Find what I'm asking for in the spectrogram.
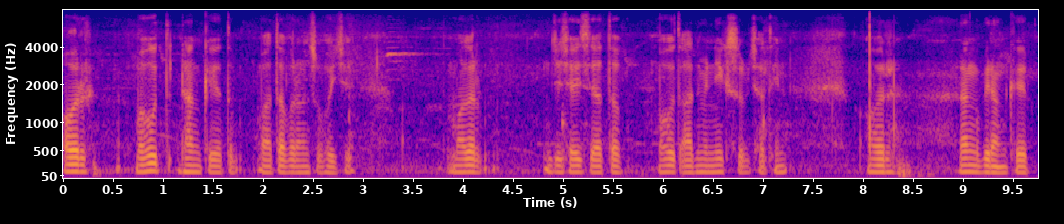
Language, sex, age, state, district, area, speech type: Maithili, male, 18-30, Bihar, Muzaffarpur, rural, spontaneous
